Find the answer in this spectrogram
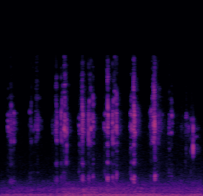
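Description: Small blunt scissors snipping at a ribbon, a quick run of short snips, several a second.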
